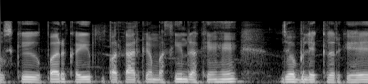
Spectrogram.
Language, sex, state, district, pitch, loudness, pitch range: Hindi, male, Jharkhand, Garhwa, 115 Hz, -17 LUFS, 110-120 Hz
